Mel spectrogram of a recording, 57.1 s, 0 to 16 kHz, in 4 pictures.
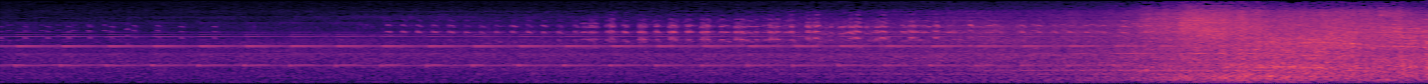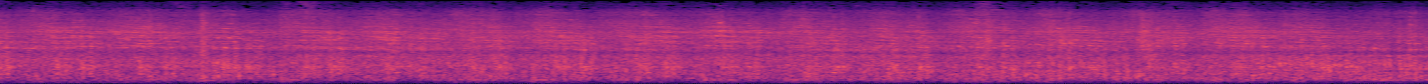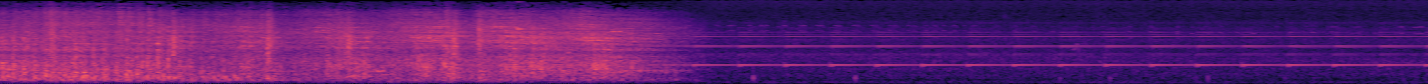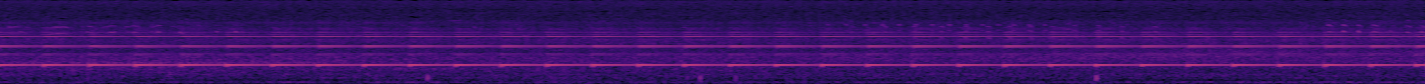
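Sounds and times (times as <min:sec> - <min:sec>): level crossing alarm ringing: 0:00.0 - 0:34.0, 0:34.6 - 0:57.0
freight train wheels clattering: 0:04.9 - 0:36.1.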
